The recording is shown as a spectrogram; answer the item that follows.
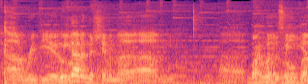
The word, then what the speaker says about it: Machinima: I don't think it's pronounced Makima. What is it? Machinima. Machinima.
